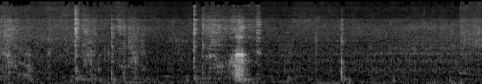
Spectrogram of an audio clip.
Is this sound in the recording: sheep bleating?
no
